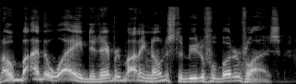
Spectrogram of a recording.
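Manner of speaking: high, fast, sing-song mockery of the announcer; hammed-up perky camp announcer; mock cheery announcement. Mocking the whistle guy's announcements.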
